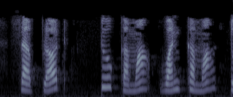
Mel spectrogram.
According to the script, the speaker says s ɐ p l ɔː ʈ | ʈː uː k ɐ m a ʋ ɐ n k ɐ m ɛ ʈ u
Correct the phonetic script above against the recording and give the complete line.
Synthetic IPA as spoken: s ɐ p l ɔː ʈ | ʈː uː k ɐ m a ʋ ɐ n k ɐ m a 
